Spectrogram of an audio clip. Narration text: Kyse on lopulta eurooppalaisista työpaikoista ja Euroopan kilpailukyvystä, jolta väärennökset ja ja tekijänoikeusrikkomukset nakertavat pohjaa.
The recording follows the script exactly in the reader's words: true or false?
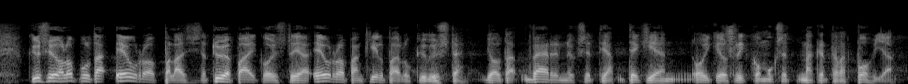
false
